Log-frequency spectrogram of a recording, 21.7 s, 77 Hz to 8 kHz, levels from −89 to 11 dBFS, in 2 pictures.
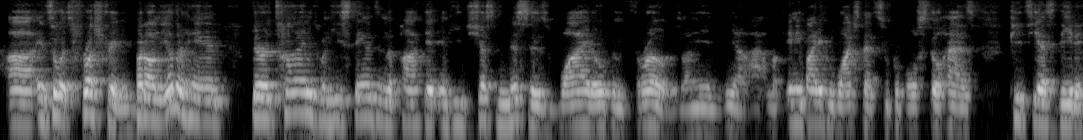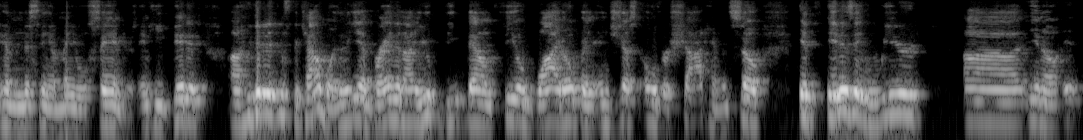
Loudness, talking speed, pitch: -21 LUFS, 225 wpm, 150 Hz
